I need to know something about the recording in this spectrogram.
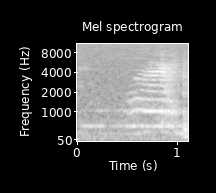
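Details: House cat calling at feeding time, one of several pets present: a brief rising meow building toward the end of the clip, rather faint and cut short, with low room noise beneath.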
